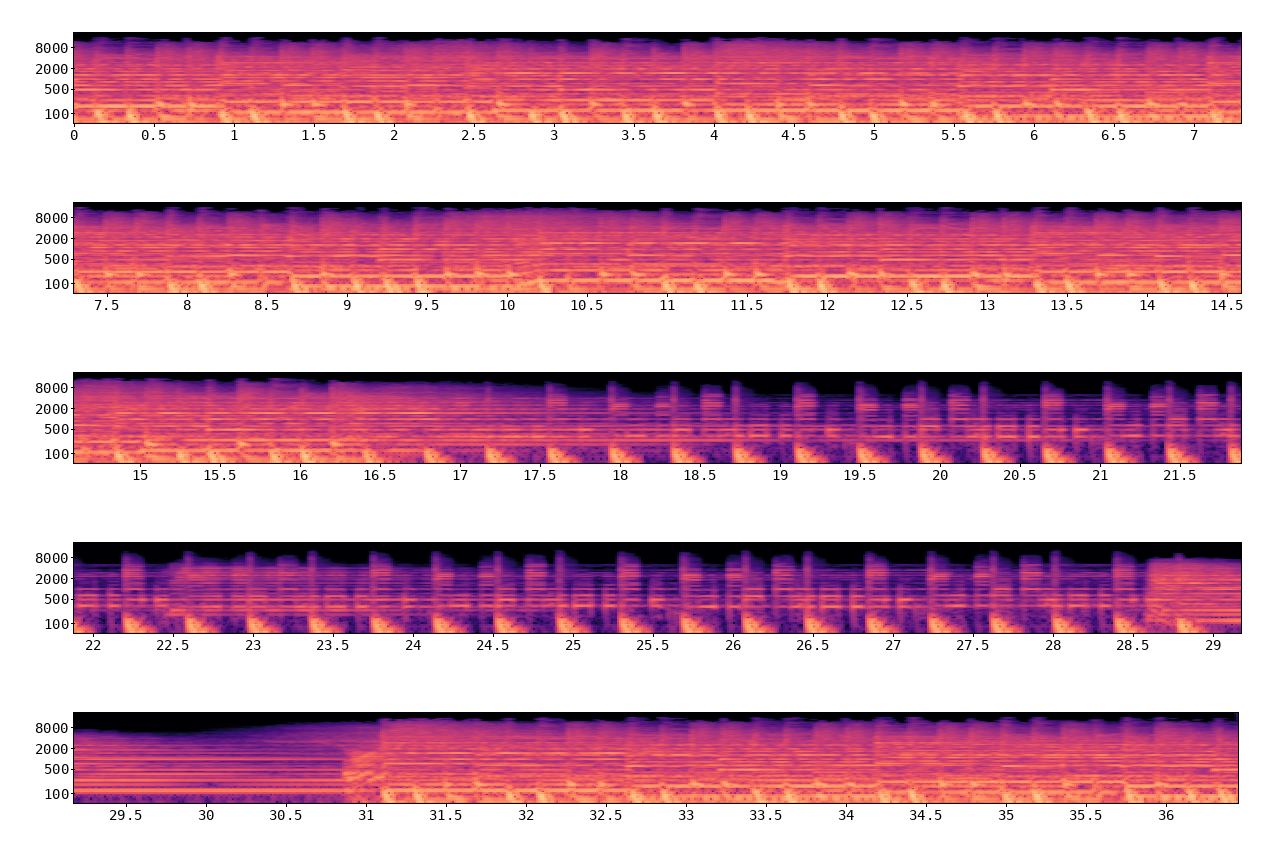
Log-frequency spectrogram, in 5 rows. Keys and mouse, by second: 1.6 middle click, 2.8 middle click, 3.9 s, 6.8 shift+middle click, 9.4-11.0 drag, 11.5 click, 12.2-13.3 drag, 14.5 click, 14.7-15.9 drag, 16.3 shift+middle click, 18.6-20.1 drag, 20.5 click, 21.1 click, 22.4 middle click, 23.1 z, 23.7 middle click, 24.0 middle click, 25.6 click, 26.8-28.5 drag, 29.1 click, 29.9-31.7 drag, 32.1 click, 32.9 click, 34.2 shift+middle click, 34.5 middle click, 35.2 click, 35.5 middle click.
